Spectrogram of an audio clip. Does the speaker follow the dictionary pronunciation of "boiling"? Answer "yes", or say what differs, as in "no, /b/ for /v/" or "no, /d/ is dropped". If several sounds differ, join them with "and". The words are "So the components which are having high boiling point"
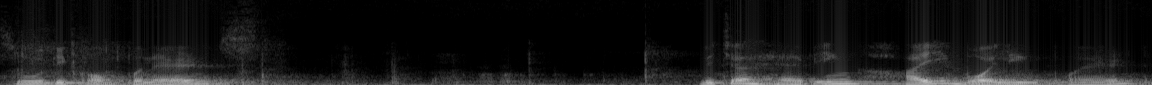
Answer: yes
